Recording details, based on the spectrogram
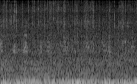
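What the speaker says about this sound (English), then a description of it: "Don't try and catch a duck." A duck quacking outdoors on a fishing trip, a steady burst of honking calls over broad background noise, fairly close and loud.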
